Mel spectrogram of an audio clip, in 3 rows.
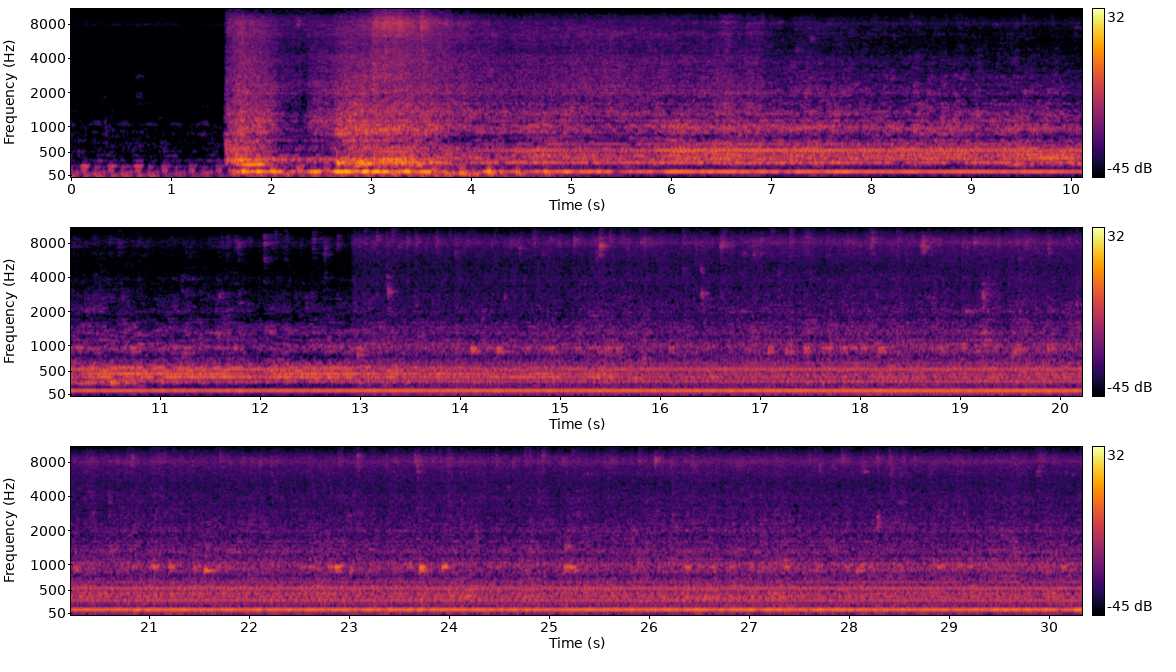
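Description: TCL TWF75-P60 front-load inverter washer. About a second and a half in, water suddenly starts rushing into the drum, loudest for the next couple of seconds. It then settles into a steady low hum as the drum turns the wet bedding.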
